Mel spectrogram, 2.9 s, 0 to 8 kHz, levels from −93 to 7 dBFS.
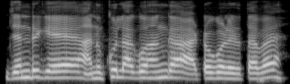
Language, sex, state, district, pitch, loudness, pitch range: Kannada, female, Karnataka, Dharwad, 220 Hz, -14 LUFS, 210-230 Hz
